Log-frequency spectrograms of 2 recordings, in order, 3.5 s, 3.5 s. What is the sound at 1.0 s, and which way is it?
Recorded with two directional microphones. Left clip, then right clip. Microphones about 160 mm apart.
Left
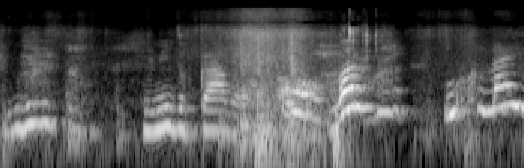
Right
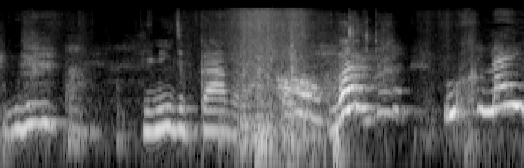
Speech, 30° right (ahead or behind).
